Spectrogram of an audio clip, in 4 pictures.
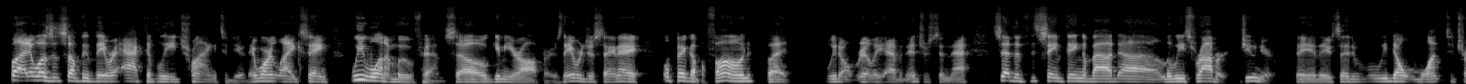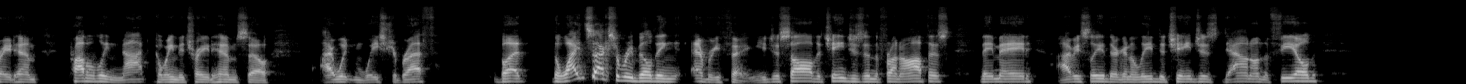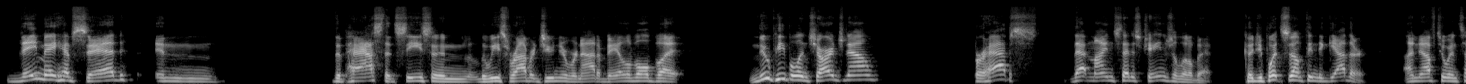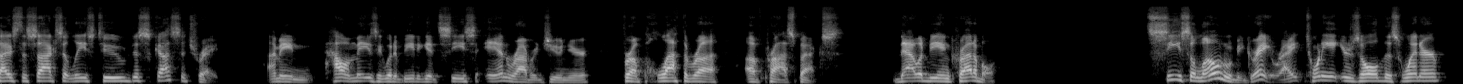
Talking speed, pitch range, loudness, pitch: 185 wpm, 130-165 Hz, -22 LUFS, 145 Hz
